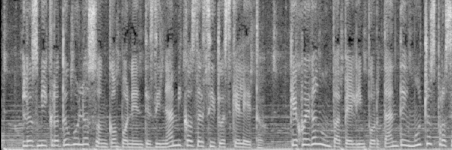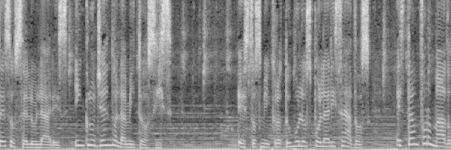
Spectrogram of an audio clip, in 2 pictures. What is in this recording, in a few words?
spanish voice over female elearning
